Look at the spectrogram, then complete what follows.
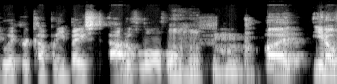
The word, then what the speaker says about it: Louisville: My parents are from Louisville, so we can get into the pronunciation of Louisville as well if we'd like to. Louisville.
